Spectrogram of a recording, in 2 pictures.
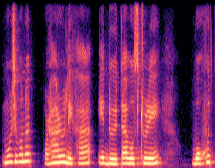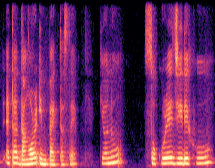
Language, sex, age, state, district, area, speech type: Assamese, female, 18-30, Assam, Dibrugarh, rural, spontaneous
